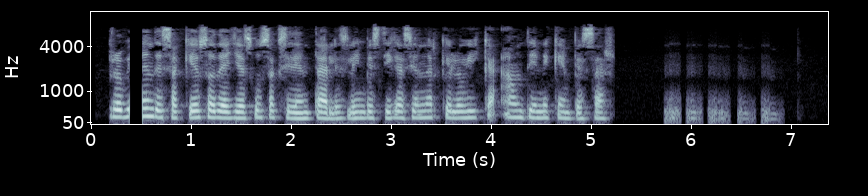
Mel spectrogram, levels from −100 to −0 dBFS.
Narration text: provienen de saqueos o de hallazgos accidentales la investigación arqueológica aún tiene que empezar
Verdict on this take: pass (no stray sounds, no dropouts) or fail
fail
